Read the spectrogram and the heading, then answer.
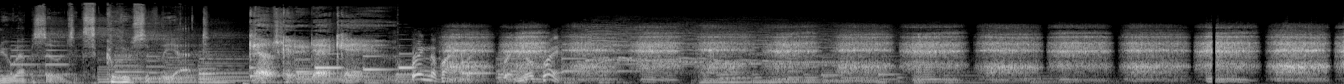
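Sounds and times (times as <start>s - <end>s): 
speech: 0.0s - 6.0s
person breathing heavily and rasping, imitating a horror film heavy breather: 4.4s - 13.4s.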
